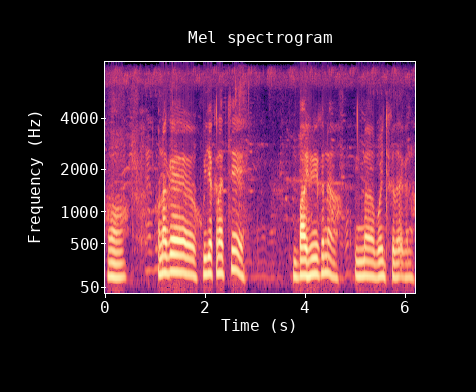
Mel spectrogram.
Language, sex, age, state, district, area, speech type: Santali, male, 45-60, Odisha, Mayurbhanj, rural, spontaneous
